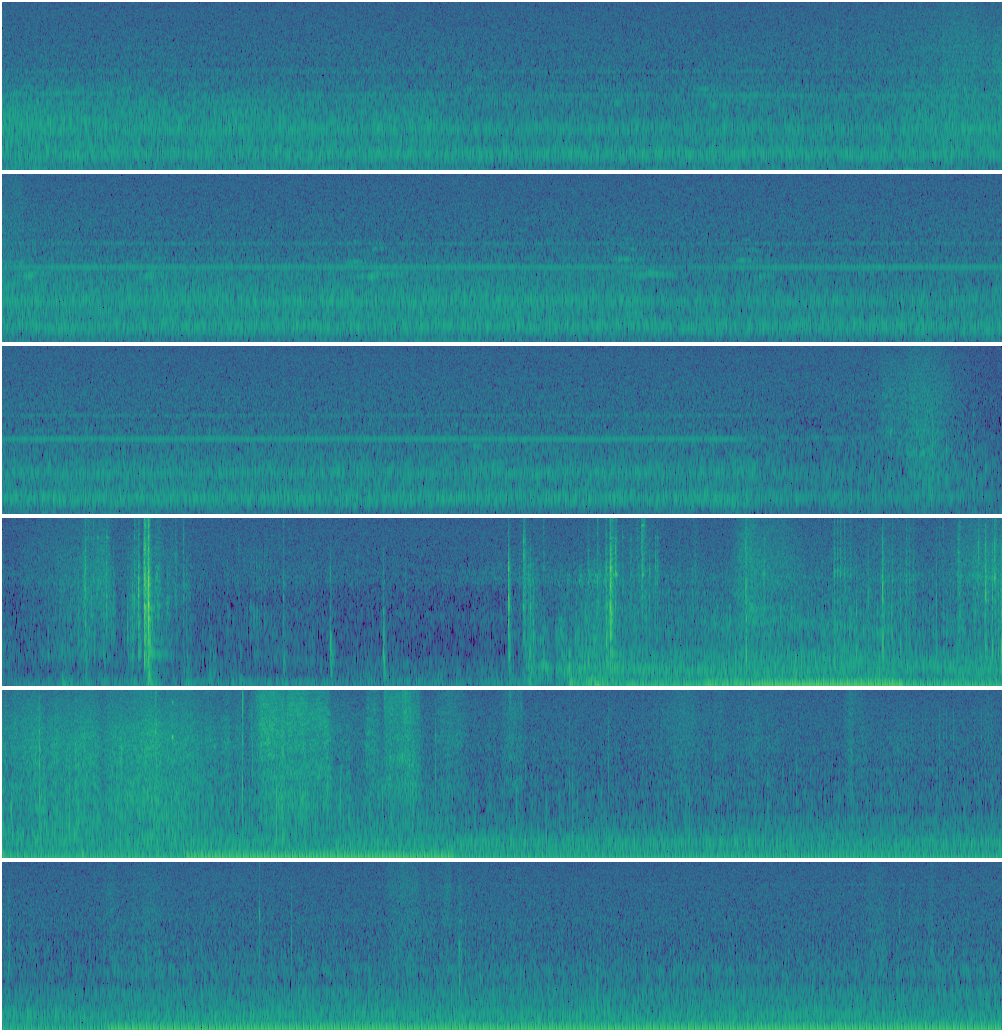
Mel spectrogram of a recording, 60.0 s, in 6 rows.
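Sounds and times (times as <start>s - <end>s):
diesel engine starting and idling: 35.2s - 60.0s.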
